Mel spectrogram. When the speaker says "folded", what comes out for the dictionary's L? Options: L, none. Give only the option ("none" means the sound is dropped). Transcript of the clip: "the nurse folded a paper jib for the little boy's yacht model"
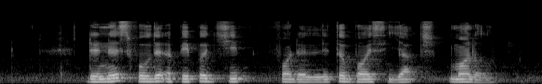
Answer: L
